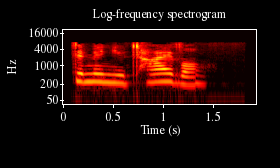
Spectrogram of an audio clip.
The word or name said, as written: diminutival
